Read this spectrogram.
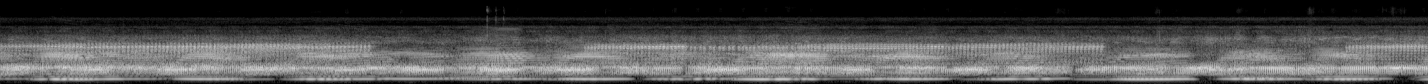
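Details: Night chorus of many blunt-headed burrowing frogs kept in a backyard garden. Overlapping low, buzzy moans swell and pulse in a steady rhythm of roughly one per second, with the voices blending into a continuous hum.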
